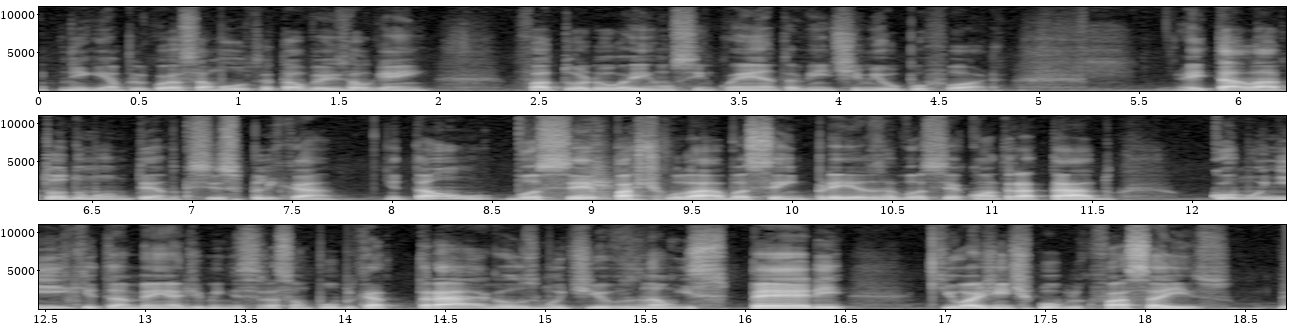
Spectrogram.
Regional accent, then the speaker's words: Espírito Santo, Brazil; eu sou do Espírito Santo, esse município é da região que eu sou natural, né, que minha mãe mora lá ainda, e eu sempre vou aos finais de semana

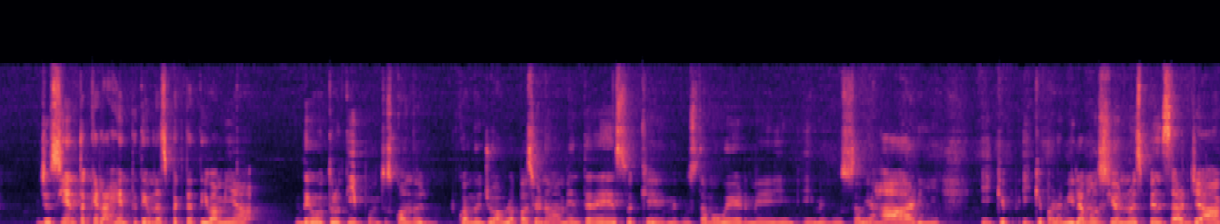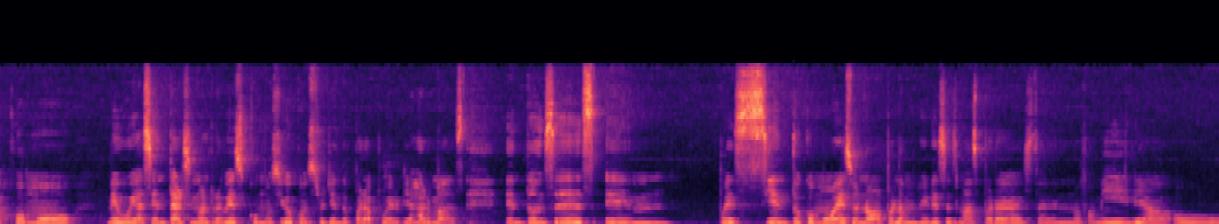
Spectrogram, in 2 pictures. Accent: Bucaramanga, Santander, Colombia; yo soy de Bucaramanga, yo imaginaba que yo me iba a casarme en Bucaramanga, que mis hijos iban a ir a mi mismo colegio que todo.

